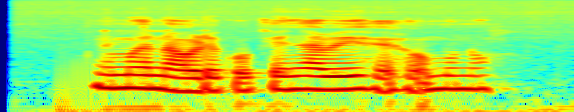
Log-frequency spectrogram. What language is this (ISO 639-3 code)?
kik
